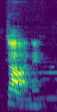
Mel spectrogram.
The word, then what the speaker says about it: cane: Porque esta, o sea, la pronuncia de la C a es tal cual. Cane. Okay. Arrancas la acentuación y bajas. Cane. No tengo doble N, por eso puedo bajar.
